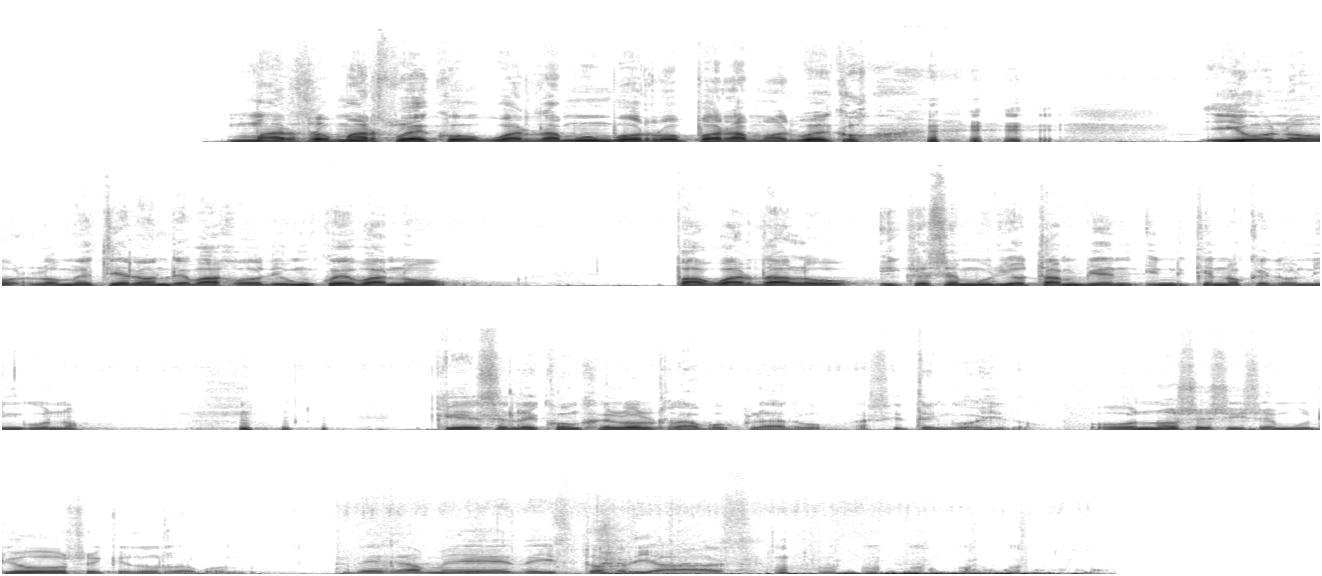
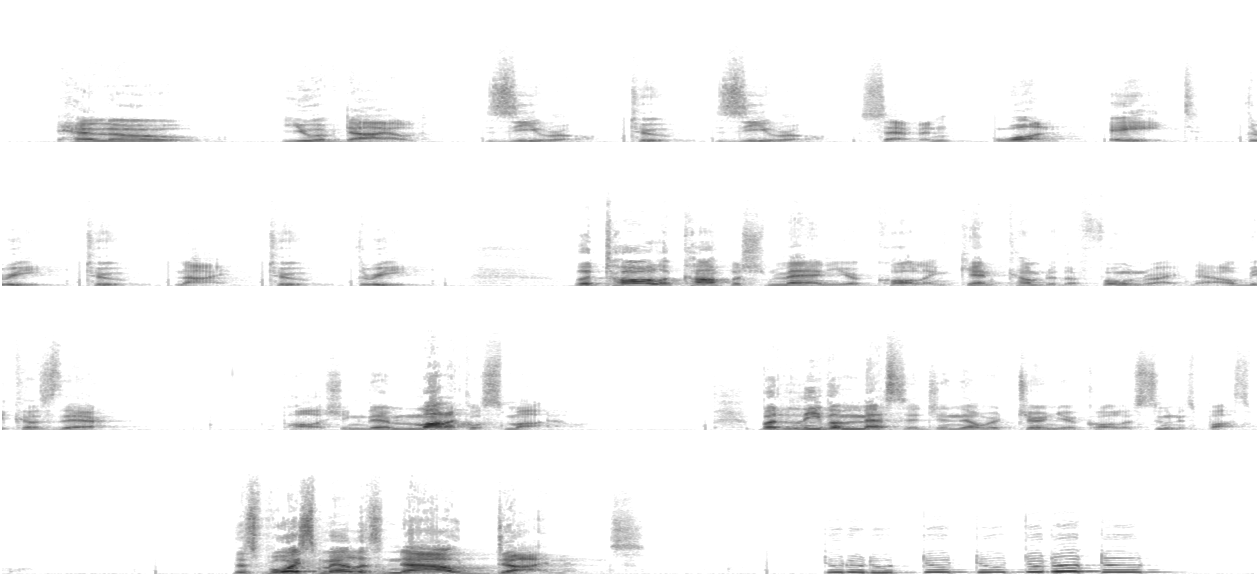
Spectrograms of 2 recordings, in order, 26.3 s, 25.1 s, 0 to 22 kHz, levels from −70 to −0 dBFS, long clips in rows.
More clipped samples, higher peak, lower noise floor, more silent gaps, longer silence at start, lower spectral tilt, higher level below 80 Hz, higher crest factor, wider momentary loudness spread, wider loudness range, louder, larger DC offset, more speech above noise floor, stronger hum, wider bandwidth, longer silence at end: neither; first, 0 dBFS vs -4 dBFS; first, -80 dBFS vs -68 dBFS; neither; first, 1.05 s vs 0.3 s; first, -8 dB/octave vs -2.5 dB/octave; first, -30 dBFS vs -64 dBFS; second, 20 dB vs 26 dB; second, 16 LU vs 21 LU; second, 10 LU vs 14 LU; first, -20 LUFS vs -28 LUFS; neither; first, 61 dB vs 40 dB; neither; about the same, 15 kHz vs 15.5 kHz; first, 1.05 s vs 0.45 s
